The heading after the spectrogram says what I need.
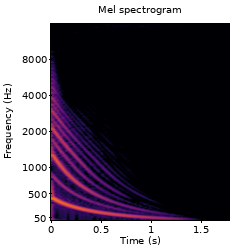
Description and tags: Arturia Drumbrute Analogue Drums sampled and compressed through Joe Meek C2 Optical Compressor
